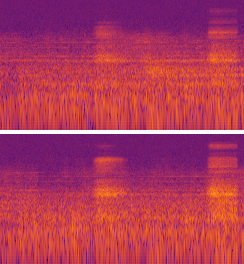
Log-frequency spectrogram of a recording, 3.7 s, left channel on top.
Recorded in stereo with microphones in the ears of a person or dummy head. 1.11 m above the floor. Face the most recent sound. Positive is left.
turn(degrees=-35)  # may be behind; listen again after turning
